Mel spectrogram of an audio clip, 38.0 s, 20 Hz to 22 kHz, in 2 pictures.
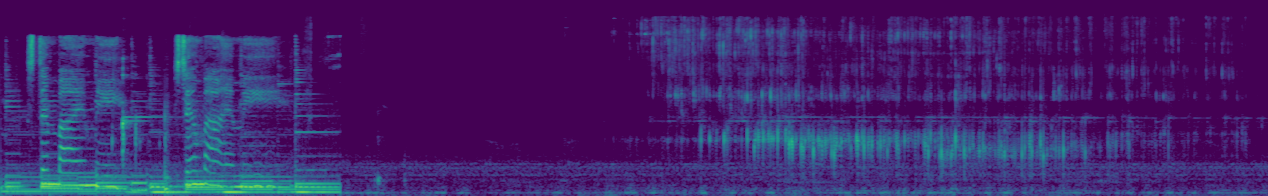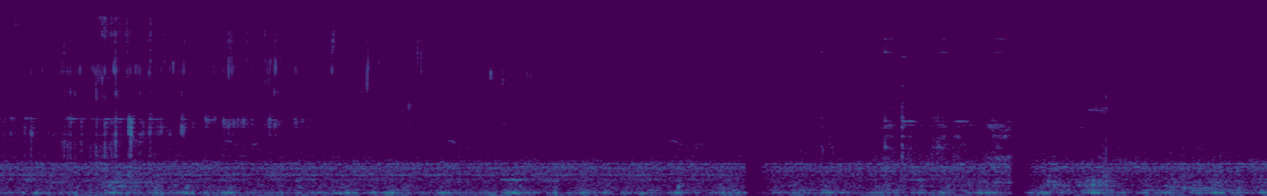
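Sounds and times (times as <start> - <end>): coffee pouring into a cup: 9.2 - 27.5.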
